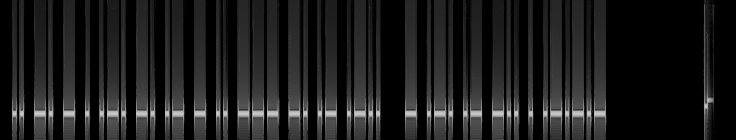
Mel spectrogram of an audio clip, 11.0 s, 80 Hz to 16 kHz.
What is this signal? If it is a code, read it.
Morse code, heard as a keyed tone, about 22 wpm, 700 Hz. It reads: INTERNATIONAL TRADE.
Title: Sentences from Top 1000 Words - Review Part 4 - 22wpm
